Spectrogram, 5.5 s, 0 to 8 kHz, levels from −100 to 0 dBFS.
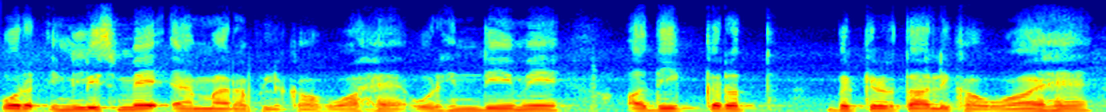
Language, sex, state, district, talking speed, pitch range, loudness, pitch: Hindi, male, Uttar Pradesh, Shamli, 150 wpm, 140-165 Hz, -18 LUFS, 155 Hz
